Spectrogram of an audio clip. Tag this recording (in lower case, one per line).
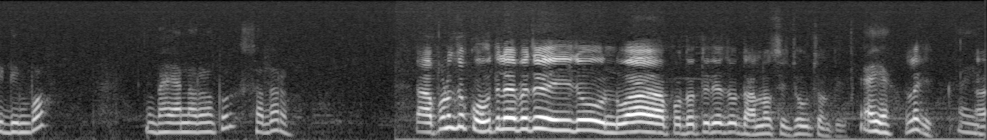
speech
